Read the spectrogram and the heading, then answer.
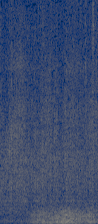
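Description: A thunderstorm with rain: a low thunder rumble swells and peaks midway over a steady hiss of falling rain, loud and without voices.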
